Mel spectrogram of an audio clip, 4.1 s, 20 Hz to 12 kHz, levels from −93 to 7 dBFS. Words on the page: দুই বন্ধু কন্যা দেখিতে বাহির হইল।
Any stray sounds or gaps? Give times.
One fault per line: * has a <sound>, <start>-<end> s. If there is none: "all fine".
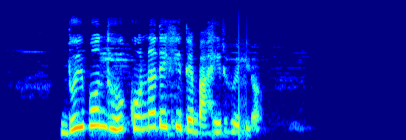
* has a dropout, 2.4-2.5 s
